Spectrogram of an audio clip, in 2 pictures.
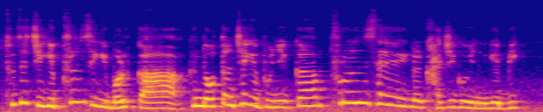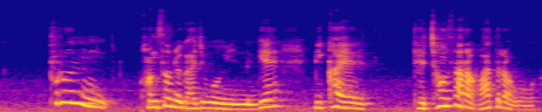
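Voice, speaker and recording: A middle-aged woman telling a personal spiritual story in a rambling, emphatic way, swinging from hushed to loud. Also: fairly high pitch, very animated, normal speed. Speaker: spiritual vlogger.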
